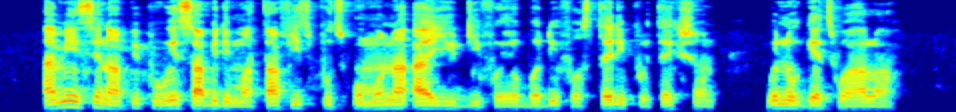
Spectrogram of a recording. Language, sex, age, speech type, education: Nigerian Pidgin, male, 15-29, spontaneous, tertiary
